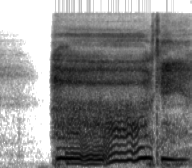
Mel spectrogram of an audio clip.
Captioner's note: sighs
